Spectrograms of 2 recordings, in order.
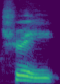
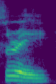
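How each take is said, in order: First: The word begins with a plain t sound. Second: The word begins with a th sound. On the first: This is how it is said in Jamaica. The speaker calls it wrong. "they don't say three in Jamaica; they say tree" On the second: This is how it is said in English. The speaker calls it right. "it's three"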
